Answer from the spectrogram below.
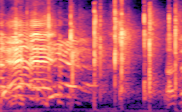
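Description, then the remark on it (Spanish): On the XFM radio show La Caminera, a voice laughs and talks at first, then a handful of sharp, scattered hand claps ring out, a brief, sparse burst of applause rather than a full crowd. “Un aplauso para Nosotros”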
